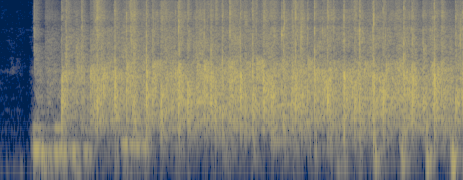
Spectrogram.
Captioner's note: audience applauding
